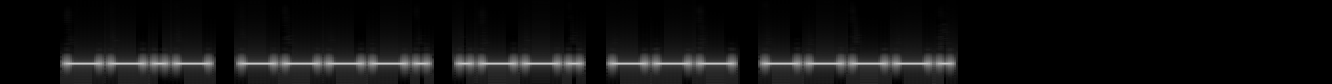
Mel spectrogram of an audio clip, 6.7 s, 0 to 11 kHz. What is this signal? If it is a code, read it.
Morse code, heard as a keyed tone, about 22 wpm, 700 Hz. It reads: Q9PO9
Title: Code Groups - 5 Letter:Numbers - 22wpm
